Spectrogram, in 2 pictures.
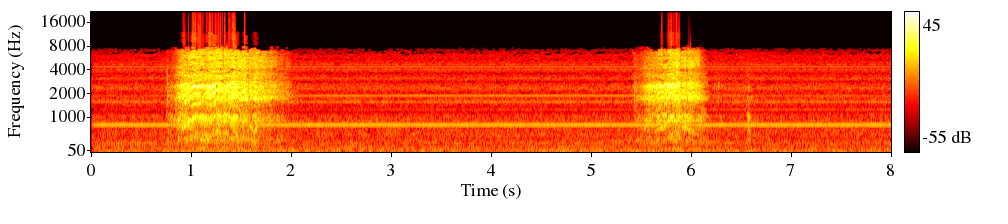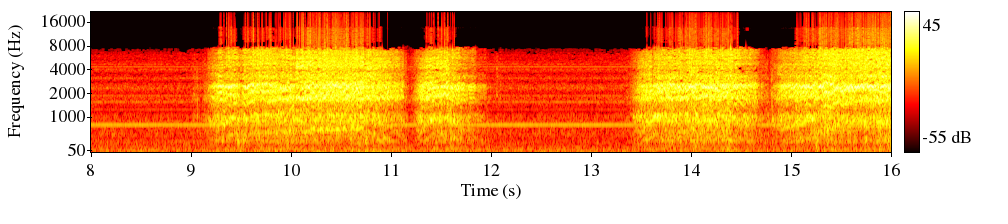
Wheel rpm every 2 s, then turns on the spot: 30, 0, 10, 10, 40, 100, 30, 110.
4-8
